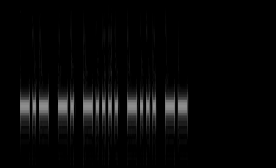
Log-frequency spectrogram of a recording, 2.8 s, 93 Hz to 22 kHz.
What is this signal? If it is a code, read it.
Morse code, heard as a keyed tone, about 36 wpm, 700 Hz. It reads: KN6BM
